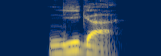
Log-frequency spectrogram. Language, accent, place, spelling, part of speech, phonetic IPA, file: German, Germany, Berlin, Niger, proper noun, [ˈniːɡɐ], De-Niger.ogg
- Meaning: 1. Niger (a country in West Africa, situated to the north of Nigeria) 2. Niger (a major river in West Africa that flows into the Gulf of Guinea in Nigeria)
